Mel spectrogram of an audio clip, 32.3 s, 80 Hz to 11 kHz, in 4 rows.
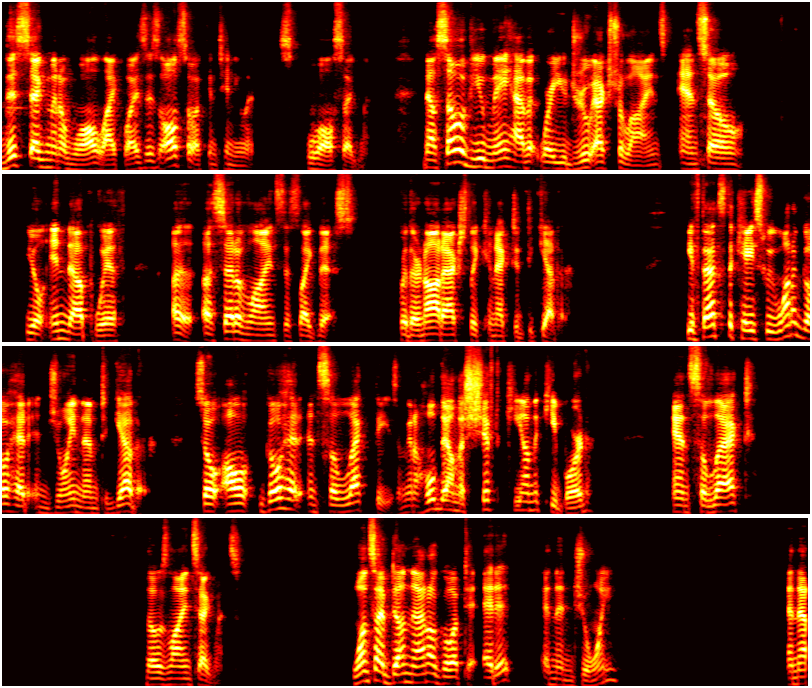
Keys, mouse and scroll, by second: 0.5 click, 4.1 F15, 5.5 click, 6.7-8.2 typing, 9.5 click, 11.2 click, 16.8-17.3 scroll, 17.4-17.9 scroll, 17.9 click, 19.6 click, 22.4 click, 23.6 click, 25.0 click, 25.8 click.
